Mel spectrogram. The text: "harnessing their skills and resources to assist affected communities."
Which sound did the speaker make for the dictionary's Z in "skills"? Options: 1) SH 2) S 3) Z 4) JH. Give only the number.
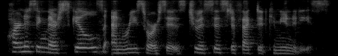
3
